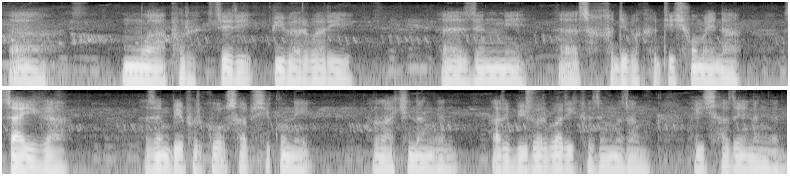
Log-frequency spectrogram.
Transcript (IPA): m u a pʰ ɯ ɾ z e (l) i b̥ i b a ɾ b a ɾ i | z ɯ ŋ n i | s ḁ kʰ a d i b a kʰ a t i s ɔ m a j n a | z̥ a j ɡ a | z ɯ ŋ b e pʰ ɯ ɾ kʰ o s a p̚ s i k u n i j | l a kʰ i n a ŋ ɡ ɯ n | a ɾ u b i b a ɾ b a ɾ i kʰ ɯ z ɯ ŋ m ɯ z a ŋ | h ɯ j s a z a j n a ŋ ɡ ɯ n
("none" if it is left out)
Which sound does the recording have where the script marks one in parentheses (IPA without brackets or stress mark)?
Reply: ɾ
